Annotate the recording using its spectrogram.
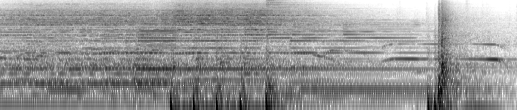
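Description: Live rock band of electric guitar, electric bass and drum kit holding the song's final chord while the drummer plays a fill of heavy drum strokes and crashing cymbals. Near the end the band comes down together on one last big hit that rings out as the song ends.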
